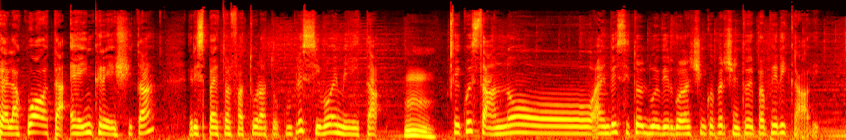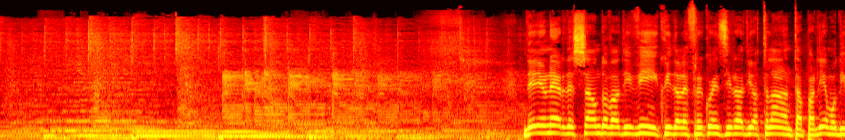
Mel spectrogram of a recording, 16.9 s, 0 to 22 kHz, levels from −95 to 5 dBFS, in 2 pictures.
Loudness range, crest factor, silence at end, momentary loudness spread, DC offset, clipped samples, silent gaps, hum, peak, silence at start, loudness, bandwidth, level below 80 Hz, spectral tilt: 6 LU; 20 dB; 0 s; 10 LU; under 0.1%; under 0.1%; none; none; 0 dBFS; 0 s; -21 LUFS; 17.5 kHz; -38 dBFS; -4.5 dB/octave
